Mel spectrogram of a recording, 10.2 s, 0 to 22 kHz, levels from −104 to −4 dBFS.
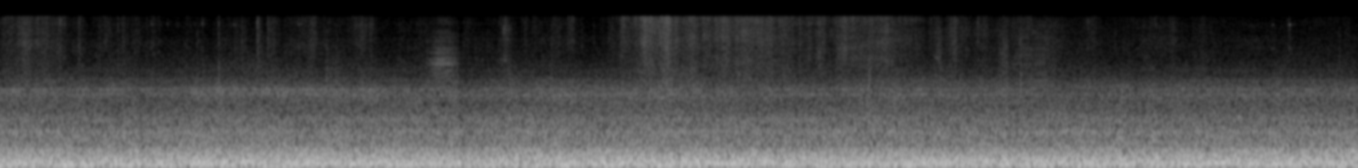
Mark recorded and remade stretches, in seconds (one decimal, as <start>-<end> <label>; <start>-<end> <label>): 0.0-10.2 recorded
